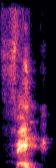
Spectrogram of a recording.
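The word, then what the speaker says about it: PHEIC: But without any cases, they wouldn't be able to declare a public health emergency of international concern, whose acronym is PHIC, and that is pronounced fake.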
